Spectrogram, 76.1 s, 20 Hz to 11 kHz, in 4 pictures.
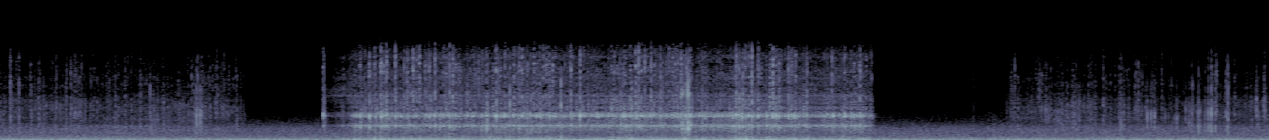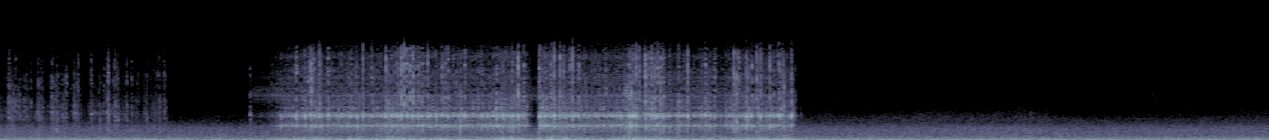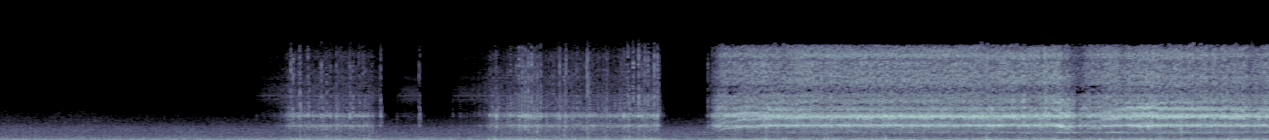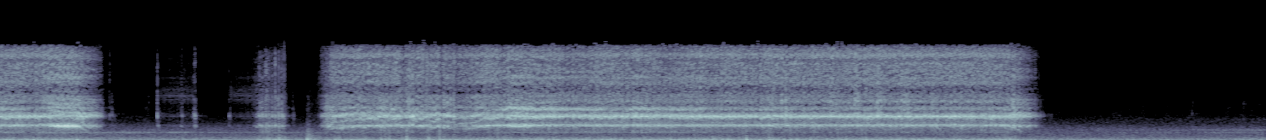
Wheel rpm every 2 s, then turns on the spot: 0, 0, 10, 30, 30, 30, 20, 0, 0, 0, 0, 10, 30, 30, 30, 20, 0, 0, 0, 0, 0, 20, 10, 30, 70, 160, 160, 140, 160, 40, 10, 130, 150, 160, 160, 160, 40, 0.
4-14 22-32 42-48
